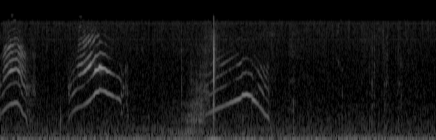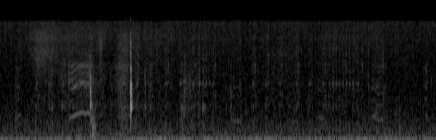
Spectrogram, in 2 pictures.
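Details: Siamese seal point cat in labor, giving birth to kittens, gives several rising-then-falling meows in the first three seconds, then a short cry near five seconds; low background hum throughout.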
